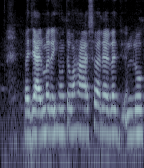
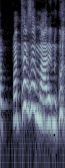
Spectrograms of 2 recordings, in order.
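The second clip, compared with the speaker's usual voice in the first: higher, laughing mock shout; retold shout; 6 semitones higher, 4 dB louder than usual. Man above urging her to throw stones, retold shout. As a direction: imitate a call from above, amused.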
